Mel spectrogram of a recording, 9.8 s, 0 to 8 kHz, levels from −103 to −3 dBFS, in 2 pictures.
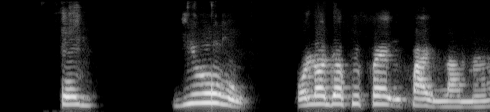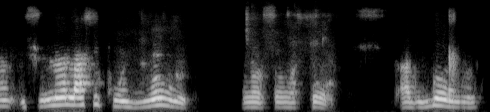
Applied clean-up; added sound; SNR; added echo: neural mask model Resemble Enhance denoiser.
